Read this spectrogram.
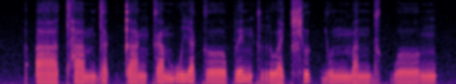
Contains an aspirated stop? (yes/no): yes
